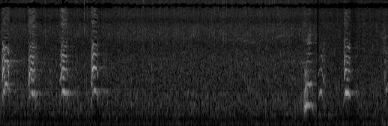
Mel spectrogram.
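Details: Border Collies playing in a pool together with a Springer Spaniel and a poodle: a few high, short yips, three spaced about half a second apart, then a pause and two more, over steady splashing water.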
